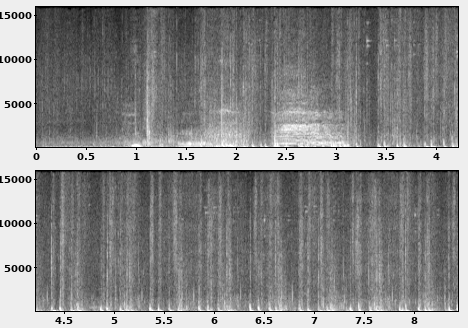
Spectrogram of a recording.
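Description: A horse's hooves pound rapidly over grass.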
